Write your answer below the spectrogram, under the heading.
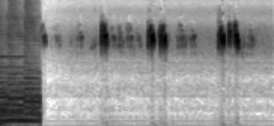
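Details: A male greater short-toed lark calls and sings in flight, including mimicry, giving short bursts of high, dry chirping notes grouped in quick clusters about every second. A brief snatch of music opens the recording.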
